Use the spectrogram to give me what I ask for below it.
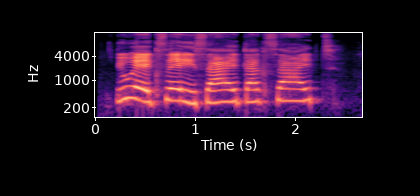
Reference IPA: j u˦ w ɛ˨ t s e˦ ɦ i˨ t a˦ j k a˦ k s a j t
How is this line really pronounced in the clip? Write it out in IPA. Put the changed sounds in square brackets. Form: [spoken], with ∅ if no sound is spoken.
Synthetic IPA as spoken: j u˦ w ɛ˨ [k] s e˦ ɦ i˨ [s] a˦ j [t] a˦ k s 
